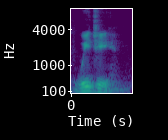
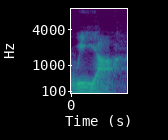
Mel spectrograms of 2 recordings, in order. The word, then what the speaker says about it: Ouija: The number one movie a couple of weeks back was Ouija, or Ouija, however we want to pronounce it. – Ouija.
